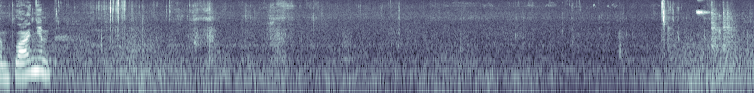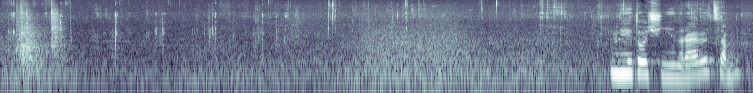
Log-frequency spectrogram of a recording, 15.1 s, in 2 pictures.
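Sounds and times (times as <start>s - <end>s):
person chewing food: 8.4s - 11.7s.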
